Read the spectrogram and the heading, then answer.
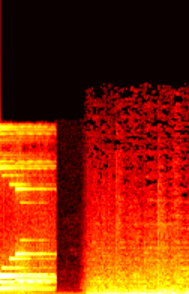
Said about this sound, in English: Is that like an instant message, like an IM? From which company? Remember what it was? I want to say like AOL.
